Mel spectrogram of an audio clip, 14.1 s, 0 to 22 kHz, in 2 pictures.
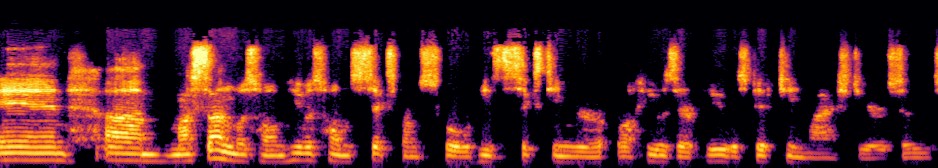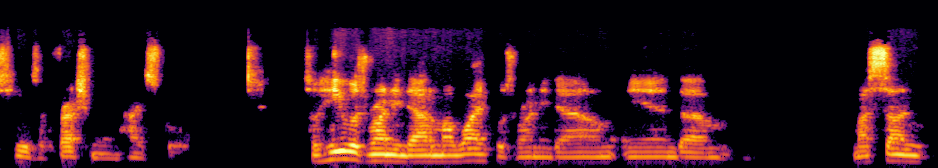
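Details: Adult man with aphasia caused by a stroke in March 2019, still attending aphasia programs: aphasia.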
